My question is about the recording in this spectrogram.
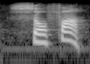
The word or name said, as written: sofa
